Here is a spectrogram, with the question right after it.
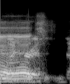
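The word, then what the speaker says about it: Liacouras: AEW Dynamite, October 6th, Philadelphia, Pennsylvania, the Lyacorus Center. Do you know how that's pronounced? – Lyacorus? Licorice? – Yeah, the Licorice Center campus of Temple University.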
